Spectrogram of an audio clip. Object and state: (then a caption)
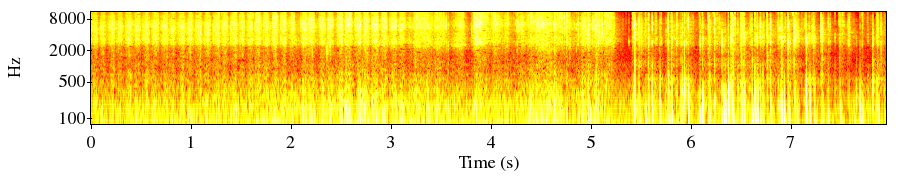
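Tinsel-covered ornament ball. A palm-sized ornament ball covered in gold metallic tinsel and glitter is held in the hands while long acrylic nails scratch quickly across its surface. The result is a dense, bright, hissing crackle that rustles continuously. Near the midpoint it briefly drops out, then resumes as sharper, choppier scratches.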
